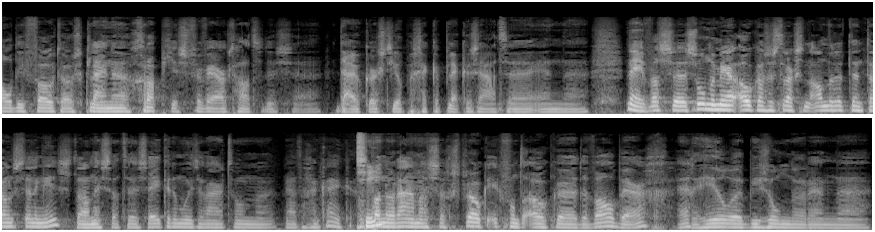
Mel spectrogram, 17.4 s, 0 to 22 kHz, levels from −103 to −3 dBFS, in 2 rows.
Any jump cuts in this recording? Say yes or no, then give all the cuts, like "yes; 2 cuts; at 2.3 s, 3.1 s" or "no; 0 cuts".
yes; 2 cuts; at 12.3 s, 15.6 s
